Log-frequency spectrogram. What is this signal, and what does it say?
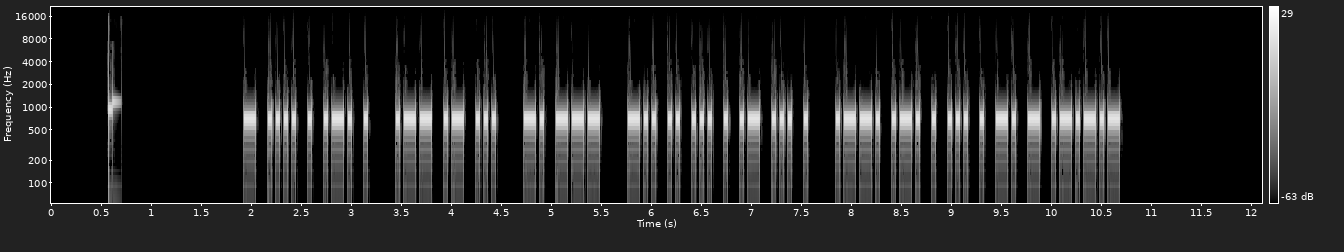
Morse code, heard as a keyed tone, about 32 wpm, 700 Hz. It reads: THERE WAS NO DISEASE PRESENT.
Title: Sentences from Top 1000 Words - Review Part 6 - 30wpm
